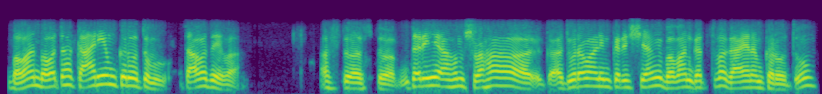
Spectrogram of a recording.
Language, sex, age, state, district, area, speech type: Sanskrit, male, 18-30, Karnataka, Chikkamagaluru, rural, conversation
